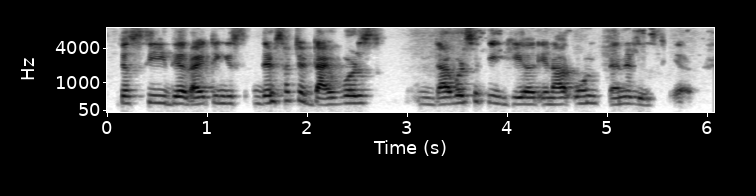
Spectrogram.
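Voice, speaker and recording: A woman speaks in an Indian accent. Her pitch is medium and her pace moderate. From India, Calcutta. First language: Hindi. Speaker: poet. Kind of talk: panel discussion. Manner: halting.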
